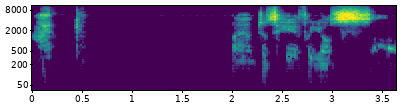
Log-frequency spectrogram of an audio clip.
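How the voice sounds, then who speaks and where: A put-on character voice, husky, delivered at a very slow pace. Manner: menacing.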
